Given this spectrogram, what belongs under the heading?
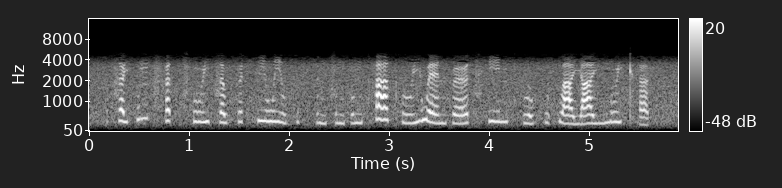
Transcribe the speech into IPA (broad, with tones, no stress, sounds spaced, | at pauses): t͡s ɐ˨˩ j p ʊ˥ ŋ t͡sʰ ɐ˨˥ t̚ t͡sʰ uː˨˧ j t͡s ɐ˨˩ w k ɵ˨˥ t̚ f iː˧ w iː˨˩ w kʷ ɐ˧ k̚ f ɪ˨˩ ŋ t͡s ʊ˨˩ ŋ p ʊ˨˧ ŋ t̪ʰ aː˥ t̪ʰ uː˨˥ j w ɛː˨ n p œː˨˥ t͡sʰ iː˧ n kʷʰ ɐ˨˥ w kʷ ɐ˨˥ t̚ w aː˨ j aː˧ j ŋ uː˥ j kʰ ɐ˨˥ k̚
